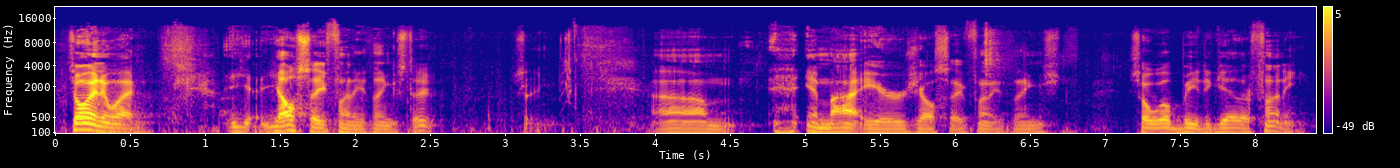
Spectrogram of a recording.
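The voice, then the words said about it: American Southern accent. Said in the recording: “my southern language ... it's my funny accent”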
